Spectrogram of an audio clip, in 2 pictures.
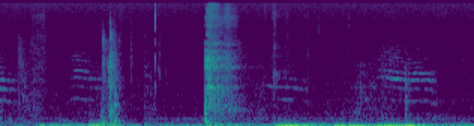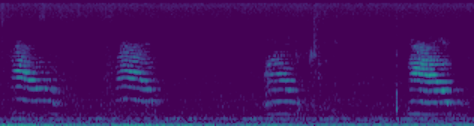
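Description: A male cat meows repeatedly, with drawn-out, wavering calls spaced every second or two, clear. A couple of sharp knocks or thumps come early, and no one speaks.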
